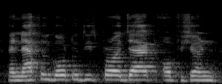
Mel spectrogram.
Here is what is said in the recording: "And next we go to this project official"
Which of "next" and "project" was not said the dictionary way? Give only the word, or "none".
next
